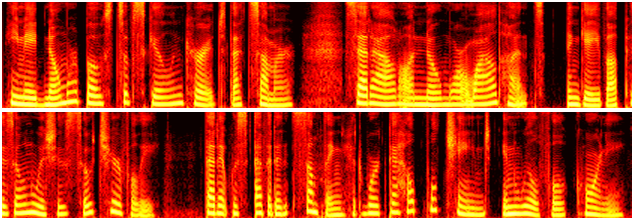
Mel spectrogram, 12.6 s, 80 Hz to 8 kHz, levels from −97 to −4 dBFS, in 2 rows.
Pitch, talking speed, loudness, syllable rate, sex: 195 Hz, 185 wpm, -21 LUFS, 4.9 syllables/s, female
